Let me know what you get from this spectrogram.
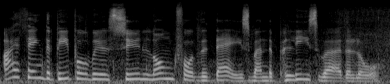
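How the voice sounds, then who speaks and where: A woman's voice: medium pitch, normal speed, close to an everyday voice. A woman playing a businesslike hacker operative in a video game, speaking in a terse, matter-of-fact way. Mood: focused. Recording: clear background noise.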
